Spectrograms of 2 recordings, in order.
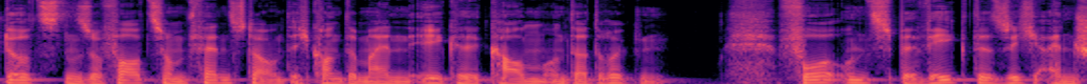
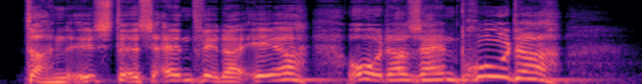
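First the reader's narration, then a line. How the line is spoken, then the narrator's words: Bellowed. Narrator (German): brüllte Conseil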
